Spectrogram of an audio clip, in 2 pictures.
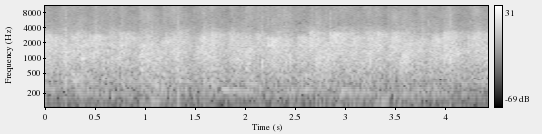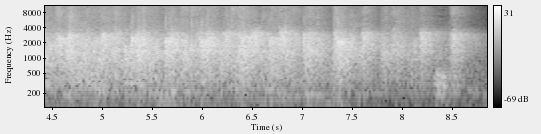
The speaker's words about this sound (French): on peut l'applaudir, c'est la dernière lecture.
